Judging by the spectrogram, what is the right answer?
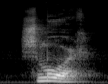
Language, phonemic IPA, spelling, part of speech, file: Dutch, /smor/, smoor, noun / adjective / verb, Nl-smoor.ogg
- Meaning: inflection of smoren: 1. first-person singular present indicative 2. second-person singular present indicative 3. imperative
